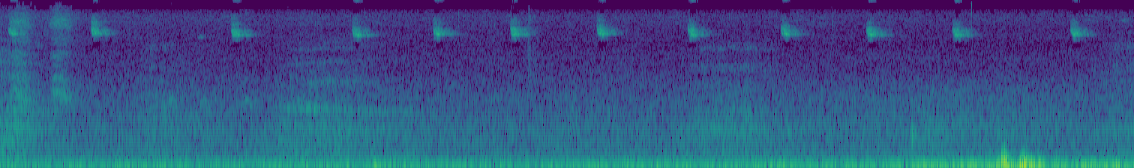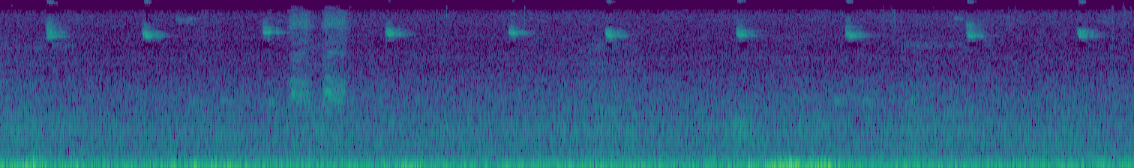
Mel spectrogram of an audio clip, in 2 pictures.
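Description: A short, high animal chirp repeating steadily about once a second, over a faint low rumble, with one loud low thump near the middle.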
